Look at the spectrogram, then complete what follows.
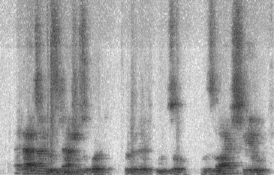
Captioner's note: faintly speaking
